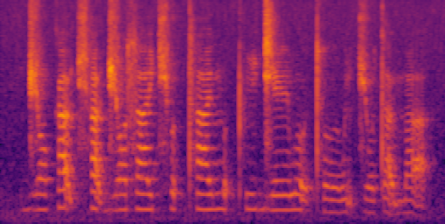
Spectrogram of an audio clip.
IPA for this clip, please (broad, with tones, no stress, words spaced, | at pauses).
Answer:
d͡ʑɔ˨ka̰˦˨ʊ̯ t͡ɕʰa̰˦˨ʊ̯d͡ʑɔ˦sa˦ɪ̯t͡ɕʰʊ˦ʔ tʰa˦ɪ̯mʊ˦ʔpʰi˦d͡ʑe˦ɪ̯ wo̰˦˨ʊ̯ tʰo˨ʊ̯wĩ˦˨t͡ɕo˨ta̰˦˨ʊ̯ mä̰˦˨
